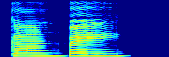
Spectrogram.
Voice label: "gan1bei1", Chinese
